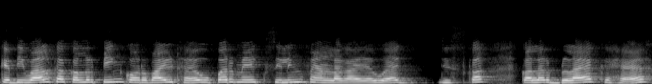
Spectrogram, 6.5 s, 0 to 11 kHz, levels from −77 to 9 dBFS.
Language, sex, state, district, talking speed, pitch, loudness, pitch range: Hindi, female, Jharkhand, Garhwa, 165 wpm, 300 Hz, -15 LUFS, 275-320 Hz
